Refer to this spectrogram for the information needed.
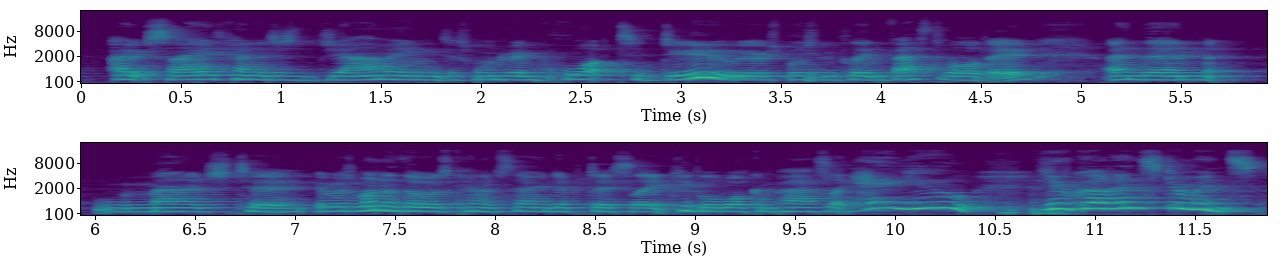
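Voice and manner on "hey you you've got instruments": put-on high, loud American accent. Retelling what passersby said to the speaker's group, in an American accent. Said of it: "why they have an American accent".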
